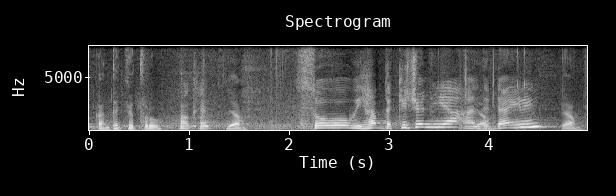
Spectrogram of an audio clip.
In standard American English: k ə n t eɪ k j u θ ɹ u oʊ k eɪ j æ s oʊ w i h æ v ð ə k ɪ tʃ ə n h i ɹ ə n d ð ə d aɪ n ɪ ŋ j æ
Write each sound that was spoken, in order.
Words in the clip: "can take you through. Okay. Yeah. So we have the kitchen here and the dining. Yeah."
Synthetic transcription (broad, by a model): k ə n t eɪ k j u t ɹ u oʊ k eɪ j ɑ s oʊ w i h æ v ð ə k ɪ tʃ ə n h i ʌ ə n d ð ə d aɪ n ɪ ŋ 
